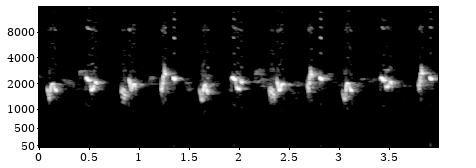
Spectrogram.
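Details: Yellow-vented bulbul singing a very fast ropel-style song meant to provoke other bulbuls to answer: rapid bubbly chirped notes, each dipping then rising, repeated about twice per second with no other sounds.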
